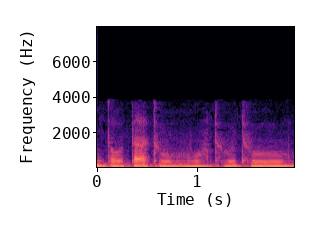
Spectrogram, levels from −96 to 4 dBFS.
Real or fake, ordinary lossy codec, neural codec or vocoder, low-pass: fake; AAC, 16 kbps; codec, 16 kHz, 4.8 kbps, FACodec; 7.2 kHz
